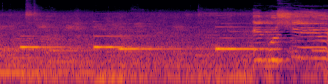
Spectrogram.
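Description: Woman singing live through a concert PA, holding a series of long sustained notes one after another, a few sliding slightly down in pitch, with a brighter, higher note near the end.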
